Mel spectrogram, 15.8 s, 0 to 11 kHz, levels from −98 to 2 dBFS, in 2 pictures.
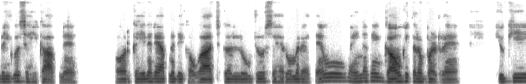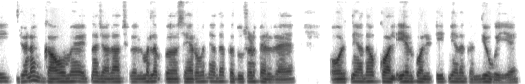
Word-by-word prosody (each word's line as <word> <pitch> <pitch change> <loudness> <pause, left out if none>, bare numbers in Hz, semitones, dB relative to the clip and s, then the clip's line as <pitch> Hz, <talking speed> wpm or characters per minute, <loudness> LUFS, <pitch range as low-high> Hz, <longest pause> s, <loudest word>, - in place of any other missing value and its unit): बिल्कुल 110 +3 -2
सही 110 -3 -6
कहा 100 -2 +2
आपने 95 0 -3 0.7
और 105 +1 0
कहीं 105 0 -1
न 115 +1 0
कहीं 115 0 +1
आपने 110 +1 +1
देखा 105 -1 -5
होगा 90 +5 +4
आजकल 105 +1 +3
लोग 105 0 -3
जो 110 0 -1
शहरों 100 -2 -5
में 110 - +2
रहते 100 -2 -6
हैं, - - +1
वो 140 +1 0
कहीं 115 -2 -2
न 130 +2 -2
कहीं 145 0 -2
गाँव 110 +1 +8
की 130 +3 -2
तरफ़ 115 -3 -1
बढ़ 105 -2 +3
रहे 95 0 -2
हैं। 100 0 -5 0.6
क्योंकि 130 +3 -2
जो 120 +3 -3
है 125 - +2
ना 160 - +3 0.2
गाँव 110 +1 +6
में 125 0 +1
इतना 115 +2 -2
ज़्यादा 115 0 +2
आजकल 115 0 -4
मतलब 120 -3 +1
शहरों 110 +1 0
में 120 - -4
ज़्यादा 125 -1 -3
प्रदूषण 115 0 -2
फ़ैल 110 -4 -1
रहा 100 0 +1
है 100 +1 -3 0.6
और 110 +1 +4
इतनी 110 +3 -3
ज़्यादा 120 +1 +2
क्वाल 115 -3 +6
एयर 120 0 +3
क्वालिटी 115 0 0
इतनी 115 +1 -4
ज़्यादा 115 0 -1
गंदी 105 +3 -3
हो 115 -3 +3
गई 90 -3 -3
है, 95 +2 -3
110 Hz, 215 wpm, -24 LUFS, 105-120 Hz, 0.7 s, गाँव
